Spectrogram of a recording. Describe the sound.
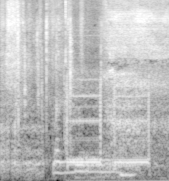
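A telephone ringback tone plays while a call waits for an answer: one steady, mid-pitched ring of a little over a second that starts and stops abruptly over low background noise.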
